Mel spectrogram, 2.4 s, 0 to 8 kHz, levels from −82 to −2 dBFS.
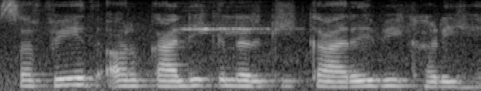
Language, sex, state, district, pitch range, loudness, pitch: Hindi, female, Bihar, Darbhanga, 175-190 Hz, -25 LUFS, 180 Hz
